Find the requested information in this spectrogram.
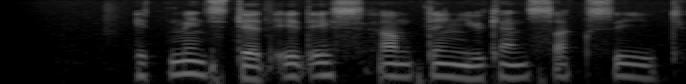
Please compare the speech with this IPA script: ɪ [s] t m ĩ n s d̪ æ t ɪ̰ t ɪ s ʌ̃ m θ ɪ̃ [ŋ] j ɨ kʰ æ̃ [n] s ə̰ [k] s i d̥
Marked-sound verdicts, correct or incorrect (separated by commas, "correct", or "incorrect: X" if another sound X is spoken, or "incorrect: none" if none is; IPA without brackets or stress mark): incorrect: none, correct, correct, correct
